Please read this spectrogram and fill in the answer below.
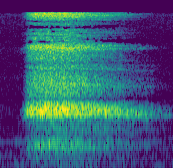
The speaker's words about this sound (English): Close your eyes. Take a deep breath in through your nose, out through your mouth. Let's do that again. Breathing all the way in, all the way out. One more time. Deep breath. Let it all go.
